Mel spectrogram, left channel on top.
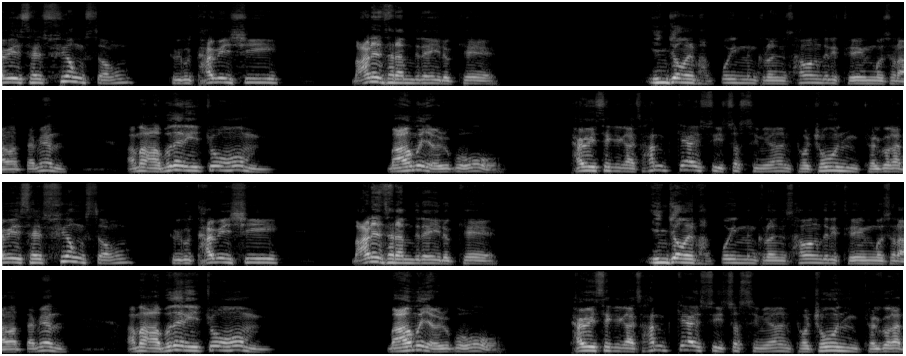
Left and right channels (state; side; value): normal; both; correlation 0.84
